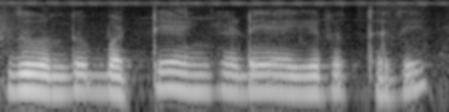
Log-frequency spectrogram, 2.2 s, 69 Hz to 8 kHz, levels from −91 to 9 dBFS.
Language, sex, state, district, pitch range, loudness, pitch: Kannada, female, Karnataka, Koppal, 160-175 Hz, -18 LUFS, 170 Hz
